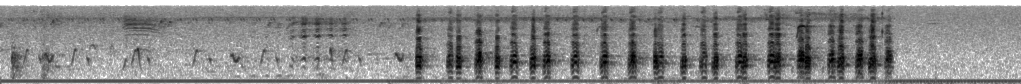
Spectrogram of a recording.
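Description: Birds calling from a treetop: faint scattered chirps, then a loud rapid run of repeated calls, about five a second, that stops abruptly about a second before the end.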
